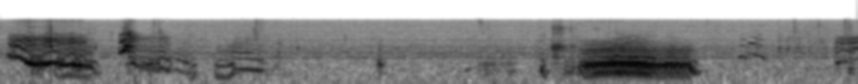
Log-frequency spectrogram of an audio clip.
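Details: Hungarian Vizsla puppies: squeaky yips and growls early on, then a long, sustained whine of about a second and a half, followed by faint short squeaks.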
